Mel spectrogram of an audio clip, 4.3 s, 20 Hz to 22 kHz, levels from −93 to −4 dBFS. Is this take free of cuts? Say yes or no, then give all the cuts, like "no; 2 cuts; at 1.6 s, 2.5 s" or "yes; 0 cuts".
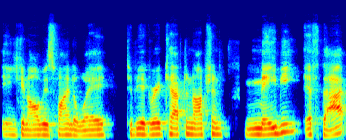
no; 1 cut; at 3.0 s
